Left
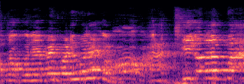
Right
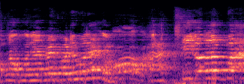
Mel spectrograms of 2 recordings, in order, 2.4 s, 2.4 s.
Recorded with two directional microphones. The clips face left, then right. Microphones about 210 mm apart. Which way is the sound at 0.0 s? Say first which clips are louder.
Left 1 dB; 55° left (ahead or behind).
